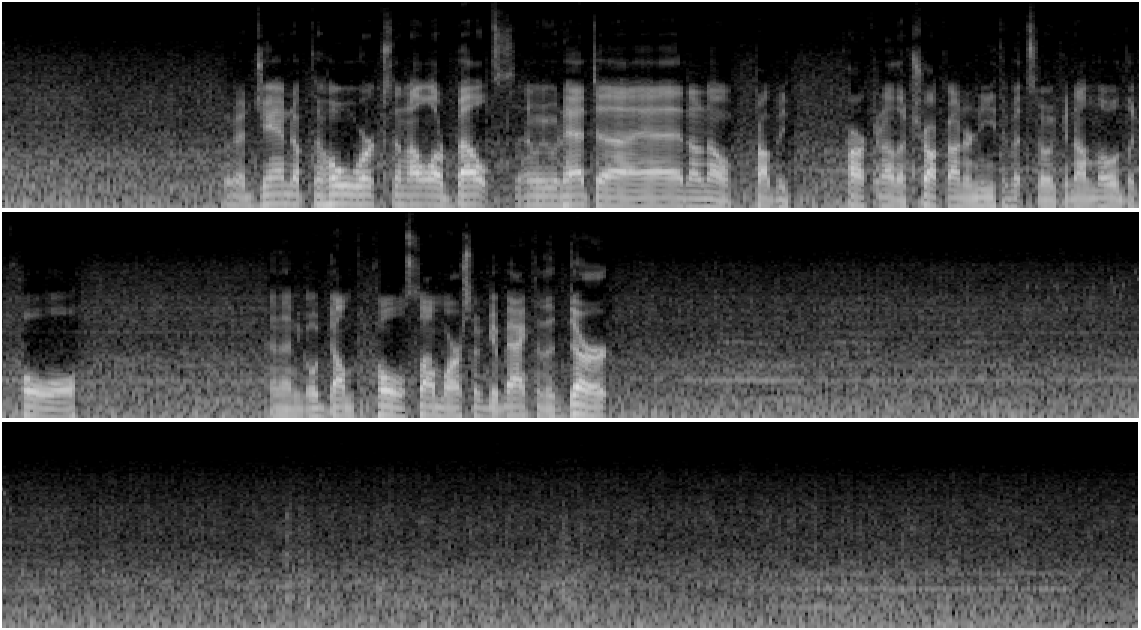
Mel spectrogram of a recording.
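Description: An excavator engine hums steadily.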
